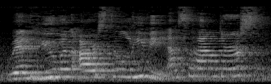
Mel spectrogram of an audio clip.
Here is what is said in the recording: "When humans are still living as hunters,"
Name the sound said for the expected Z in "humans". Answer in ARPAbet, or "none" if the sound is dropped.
none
